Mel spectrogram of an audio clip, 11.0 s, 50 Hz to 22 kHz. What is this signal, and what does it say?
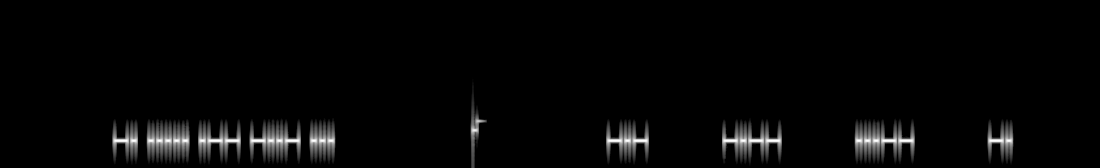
Morse code, heard as a keyed tone, about 27 wpm, spaced as for 15 wpm, 700 Hz. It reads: N5WXS KY3N
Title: USA Call Signs - 6x Character Spacing - 28wpm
